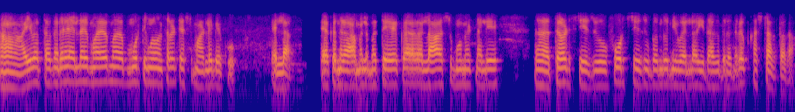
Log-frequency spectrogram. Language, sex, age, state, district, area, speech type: Kannada, female, 60+, Karnataka, Gulbarga, urban, conversation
